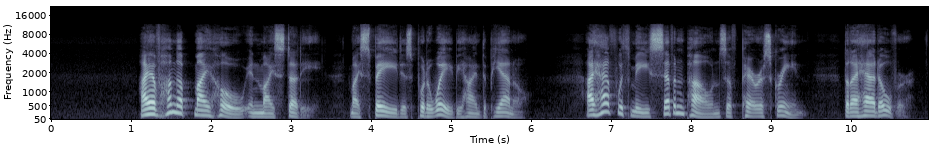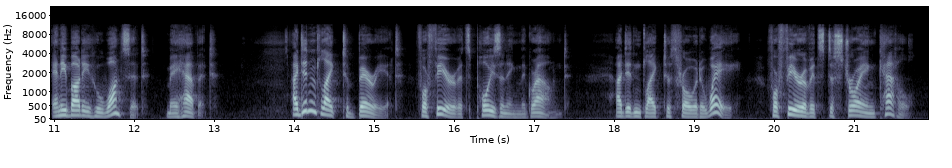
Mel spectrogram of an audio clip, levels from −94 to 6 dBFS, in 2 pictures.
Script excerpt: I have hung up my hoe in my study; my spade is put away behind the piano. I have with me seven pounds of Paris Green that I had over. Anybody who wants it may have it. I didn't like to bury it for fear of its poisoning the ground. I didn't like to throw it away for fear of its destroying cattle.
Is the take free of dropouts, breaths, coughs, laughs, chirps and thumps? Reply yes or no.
yes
